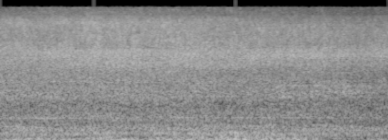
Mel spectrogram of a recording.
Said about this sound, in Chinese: 现在过来的是一辆有轨电车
